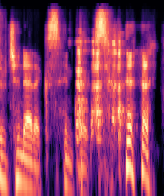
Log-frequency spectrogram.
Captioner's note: laugh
